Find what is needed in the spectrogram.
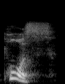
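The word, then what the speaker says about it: φῶς: 그 다음에 하나님은 어떻게 발음합니까? 헬라어? 하나님. 데오스. 데오스. 그 다음에 빛은요? 헬라어 시간이네요. 포스.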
